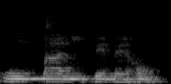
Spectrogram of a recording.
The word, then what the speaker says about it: Om Mani Padme Hum: But if you have to read it, how to say correctly, pronounce it correctly, Om Mani Padme Hum, then you will, how to say, your prayer will be heard by the Bodhisattva Avalokitesvara.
